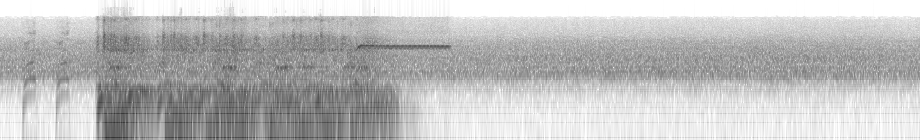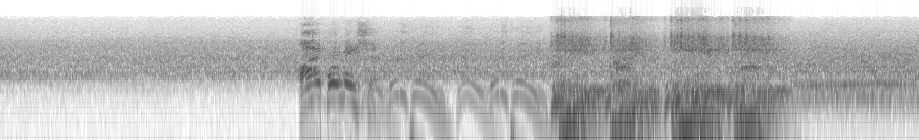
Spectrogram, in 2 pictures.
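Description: Football players crash together in a tackle.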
